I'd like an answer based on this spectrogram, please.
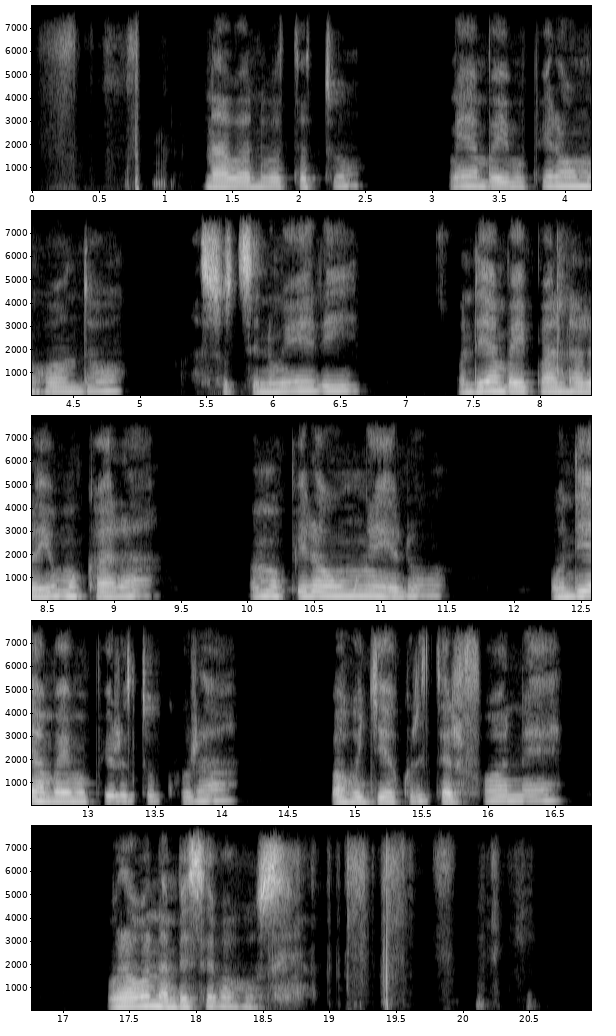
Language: Kinyarwanda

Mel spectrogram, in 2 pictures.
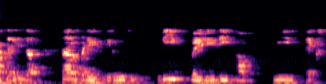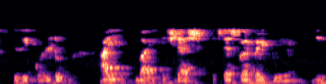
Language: Kannada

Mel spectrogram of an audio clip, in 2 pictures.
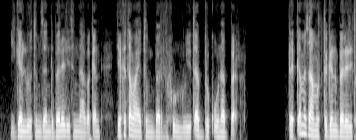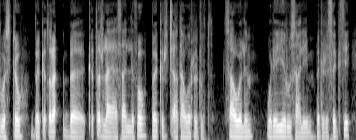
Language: Amharic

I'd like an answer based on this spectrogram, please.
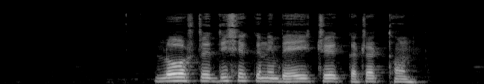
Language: Shina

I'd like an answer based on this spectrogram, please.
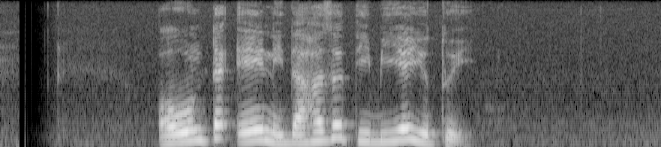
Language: Sinhala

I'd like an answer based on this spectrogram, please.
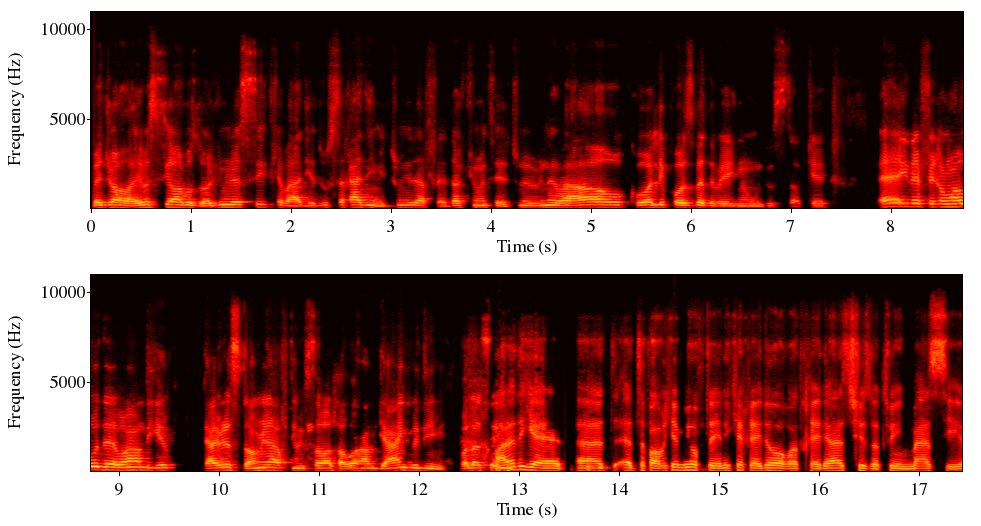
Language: Persian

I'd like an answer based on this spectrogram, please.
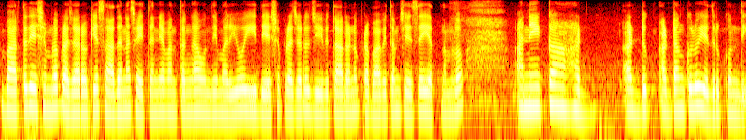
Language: Telugu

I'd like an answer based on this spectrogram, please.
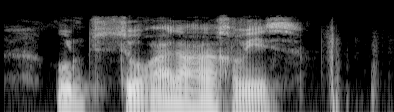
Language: Kabyle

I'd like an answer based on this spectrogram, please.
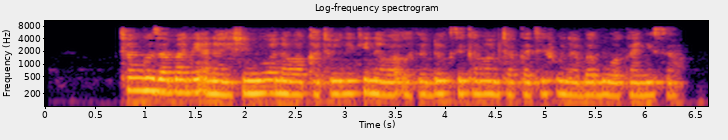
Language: Swahili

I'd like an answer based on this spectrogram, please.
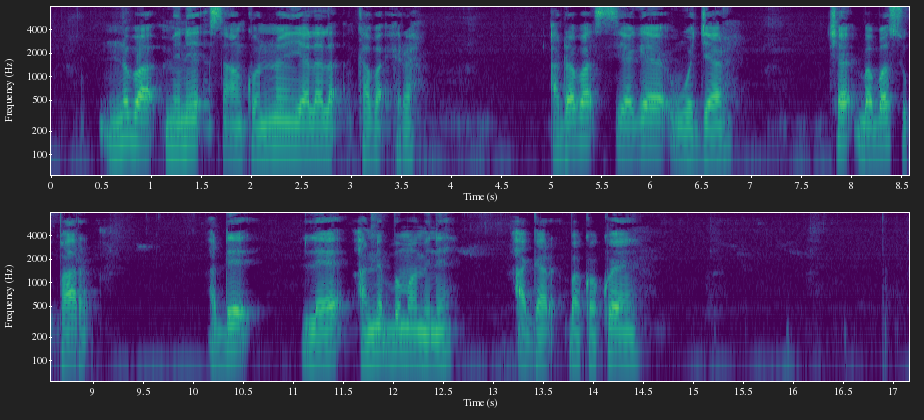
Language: Southern Dagaare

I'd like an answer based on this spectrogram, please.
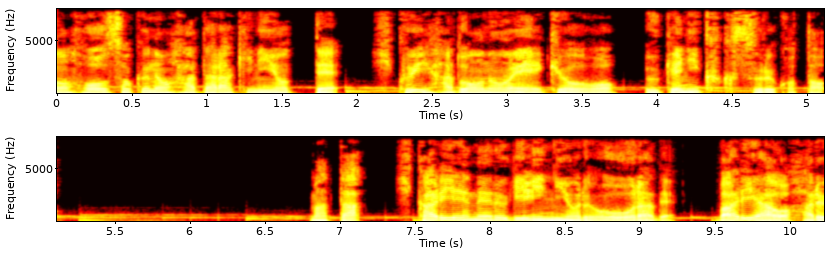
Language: Japanese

